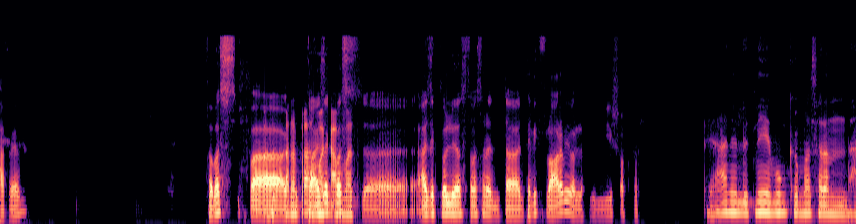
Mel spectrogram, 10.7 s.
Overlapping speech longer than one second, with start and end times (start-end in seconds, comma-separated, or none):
3.3-4.5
